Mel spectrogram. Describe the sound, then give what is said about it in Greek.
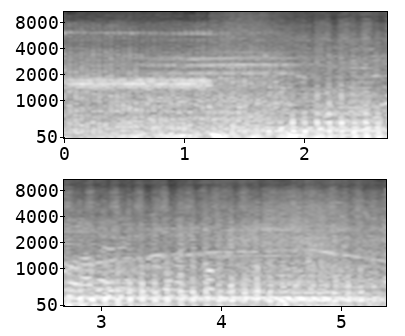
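A firefighting helicopter drones loudly overhead, its rotor thumping in a fast, steady pulse over a broad engine roar, with a brief high whine at the start, as aircraft drop water on flames rising from burnt ground in the Panorama settlement of Loutraki amid strong winds. “Με ρήψει νερού, τα ενέργεια μέσα επιχειρούν να σβήσουν τι φλόγε που ξεπηδούν μέσα από τα καμένα στον οικισμό Πανόραμα Λουτρακίου.”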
